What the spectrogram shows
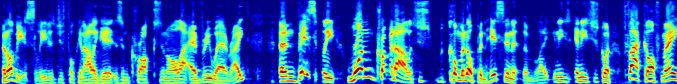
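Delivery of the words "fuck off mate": put-on Cockney accent, higher pitch. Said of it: "I don't know why he's a cockney all of a sudden".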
